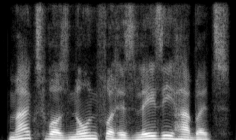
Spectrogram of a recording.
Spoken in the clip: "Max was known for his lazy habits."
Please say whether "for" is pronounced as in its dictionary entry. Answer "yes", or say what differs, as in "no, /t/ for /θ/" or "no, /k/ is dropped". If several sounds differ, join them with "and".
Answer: yes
